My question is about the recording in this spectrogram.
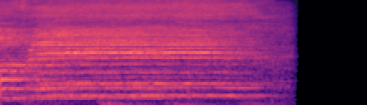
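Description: Choir singing a Christmas carol in long held notes, fading out near the end.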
